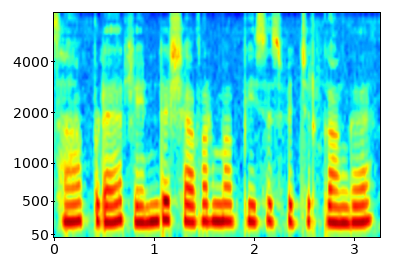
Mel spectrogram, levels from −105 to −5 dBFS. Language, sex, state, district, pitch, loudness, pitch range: Tamil, female, Tamil Nadu, Nilgiris, 230 Hz, -15 LUFS, 220-230 Hz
